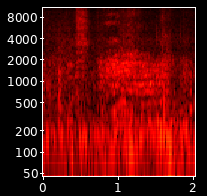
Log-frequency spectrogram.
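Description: Brown bear making a breathy vocal sound, about a second long, in the middle.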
